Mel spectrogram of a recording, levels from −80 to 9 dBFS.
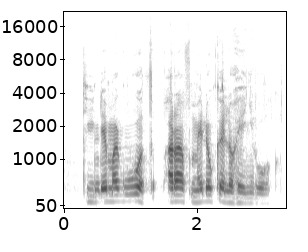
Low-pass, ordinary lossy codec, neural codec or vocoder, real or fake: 19.8 kHz; none; none; real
